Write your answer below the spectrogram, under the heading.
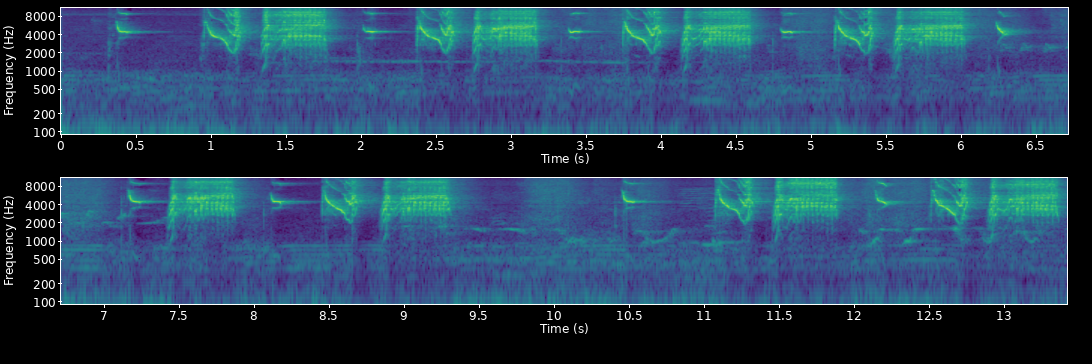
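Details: Long-tailed shrike in ngeplong song, meant as a lure to get shrikes singing: loud rasping broadband bursts alternating with short clear high whistled notes, roughly one phrase every second or so.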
